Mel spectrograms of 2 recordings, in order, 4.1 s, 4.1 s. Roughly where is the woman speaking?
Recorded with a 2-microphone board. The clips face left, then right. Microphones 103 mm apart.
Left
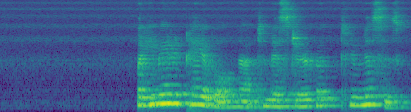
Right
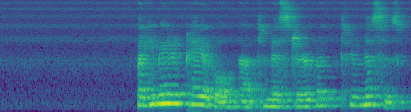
Centre.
